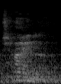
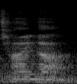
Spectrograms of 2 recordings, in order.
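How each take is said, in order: First: The stress is on the first syllable. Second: The stress is on the second syllable. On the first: The speaker calls it right. "When we say China, it's the first syllable" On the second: The speaker calls it wrong. "It's not China"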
